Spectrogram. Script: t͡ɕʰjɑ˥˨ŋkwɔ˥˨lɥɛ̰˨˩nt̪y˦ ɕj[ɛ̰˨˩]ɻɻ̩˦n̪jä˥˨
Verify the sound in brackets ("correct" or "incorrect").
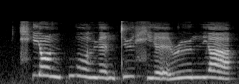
correct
